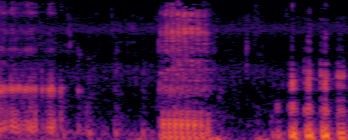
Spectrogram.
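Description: A ewe making low, pulsing maternal rumbles, about three short calls, while she licks dry her newborn lamb.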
